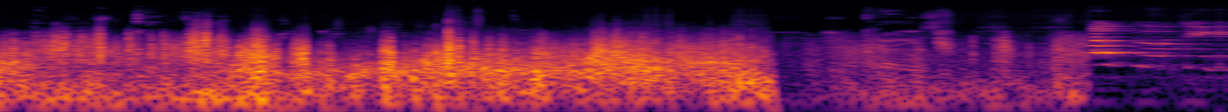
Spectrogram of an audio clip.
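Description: Wind buffeting the phone microphone outdoors, loud and low, mixed with voices. It cuts off about four seconds in.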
